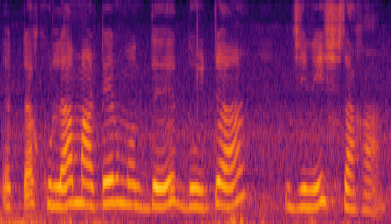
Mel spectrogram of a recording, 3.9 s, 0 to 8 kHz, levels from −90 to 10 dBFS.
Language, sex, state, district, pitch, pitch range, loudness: Bengali, female, Assam, Hailakandi, 260 Hz, 245-285 Hz, -15 LUFS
